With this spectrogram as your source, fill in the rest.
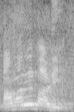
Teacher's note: আমাদের বাড়ি এখানে শুধু জিহ্বায় একটু করে কম্পন হচ্ছে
